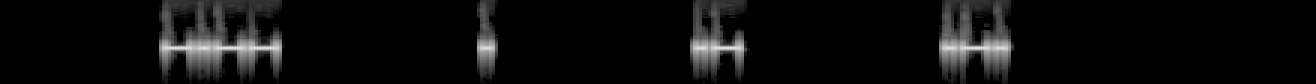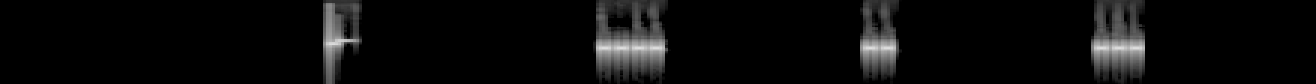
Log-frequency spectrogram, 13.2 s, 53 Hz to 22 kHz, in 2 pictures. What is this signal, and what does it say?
Morse code, heard as a keyed tone, about 28 wpm, spaced as for 8 wpm, 700 Hz. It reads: YEAR HIS
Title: 8x Character Spacing - Top 300 Words - 28wpm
